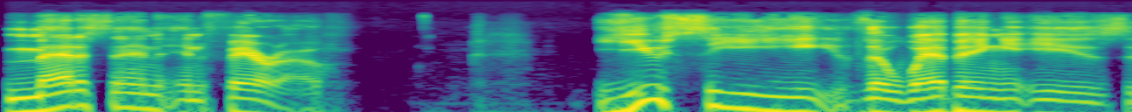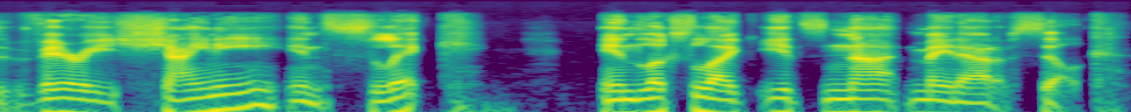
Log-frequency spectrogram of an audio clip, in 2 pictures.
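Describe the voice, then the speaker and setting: A man narrating a tabletop horror game as game master, animated and quick to jump into shouted voices for other figures. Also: fairly low pitch, no room sound, studio quality.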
